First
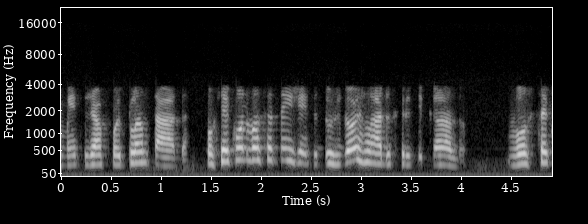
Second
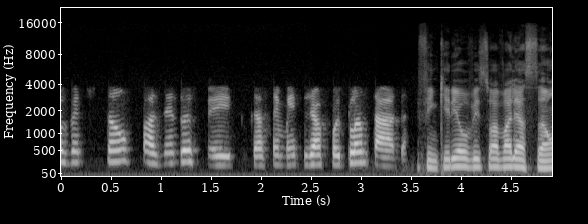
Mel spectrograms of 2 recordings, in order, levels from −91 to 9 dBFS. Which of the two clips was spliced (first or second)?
second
